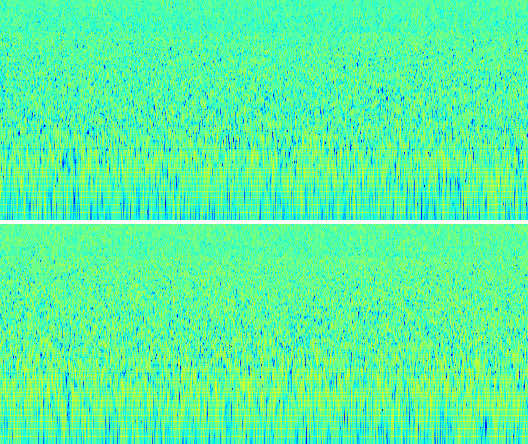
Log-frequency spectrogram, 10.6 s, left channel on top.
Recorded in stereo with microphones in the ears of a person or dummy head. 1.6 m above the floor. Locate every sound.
Only background noise.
